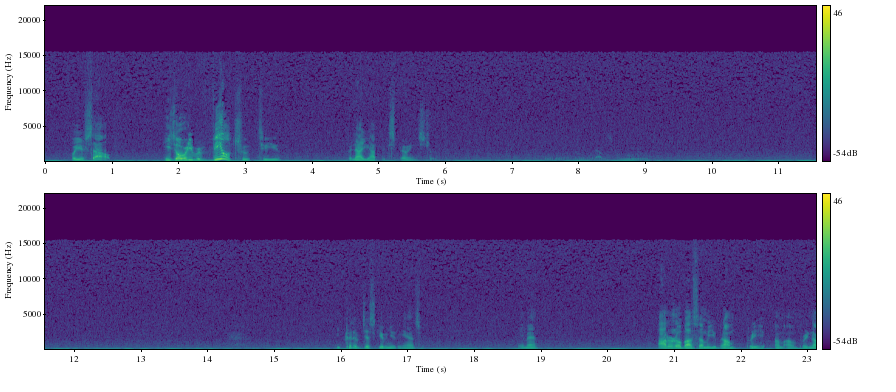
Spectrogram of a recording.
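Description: A middle-aged man speaks with animation through a microphone, pausing at length between phrases.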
